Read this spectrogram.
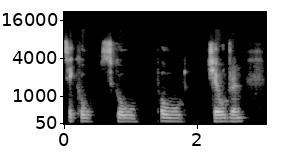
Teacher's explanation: on all the occasions where there was a syllable final L, they vocalized the L. In other words, they used a vowel.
